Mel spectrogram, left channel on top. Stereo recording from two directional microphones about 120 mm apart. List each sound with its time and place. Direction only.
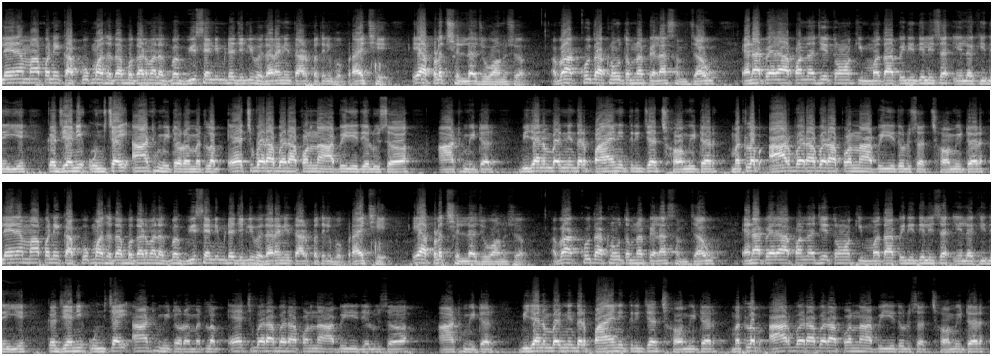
0.0 s a man's voice: 5° right (ahead or behind)
9.8 s a man's voice: 15° left (ahead or behind)
10.3 s a man's voice: 70° left (ahead or behind); by 13.9 s 90° left
14.3 s speech: 30° left (ahead or behind)
15.1 s a man's voice: 10° left (ahead or behind)
16.3 s speech: 35° left (ahead or behind)
16.6 s a man's voice: 45° left (ahead or behind)
19.3 s speech: 25° left (ahead or behind)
